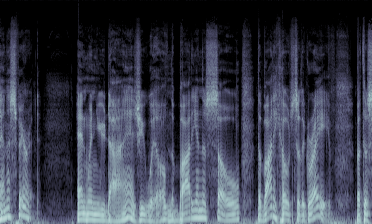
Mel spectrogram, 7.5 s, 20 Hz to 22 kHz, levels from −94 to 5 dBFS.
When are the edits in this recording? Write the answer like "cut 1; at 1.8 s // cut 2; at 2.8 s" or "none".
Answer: cut 1; at 3.3 s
